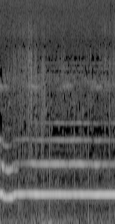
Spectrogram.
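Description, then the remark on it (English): A voice imitating a wolf howl as a signal, given at a guarded camp soon after moonrise: one long, steady, sustained tone that dips briefly at the start and then holds, loud and clear against a quiet background. “As yet unaware of Tonto's plight, he signaled for the Indian to join him, imitating the howl of a wolf.”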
